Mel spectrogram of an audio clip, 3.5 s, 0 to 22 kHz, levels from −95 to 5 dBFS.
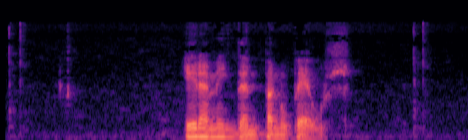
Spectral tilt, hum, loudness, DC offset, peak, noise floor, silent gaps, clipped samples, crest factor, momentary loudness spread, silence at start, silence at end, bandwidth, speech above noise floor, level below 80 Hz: -8 dB/octave; none; -25 LUFS; under 0.1%; -6 dBFS; -67 dBFS; none; under 0.1%; 24 dB; 19 LU; 1.4 s; 0.9 s; 11.5 kHz; 42 dB; -52 dBFS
